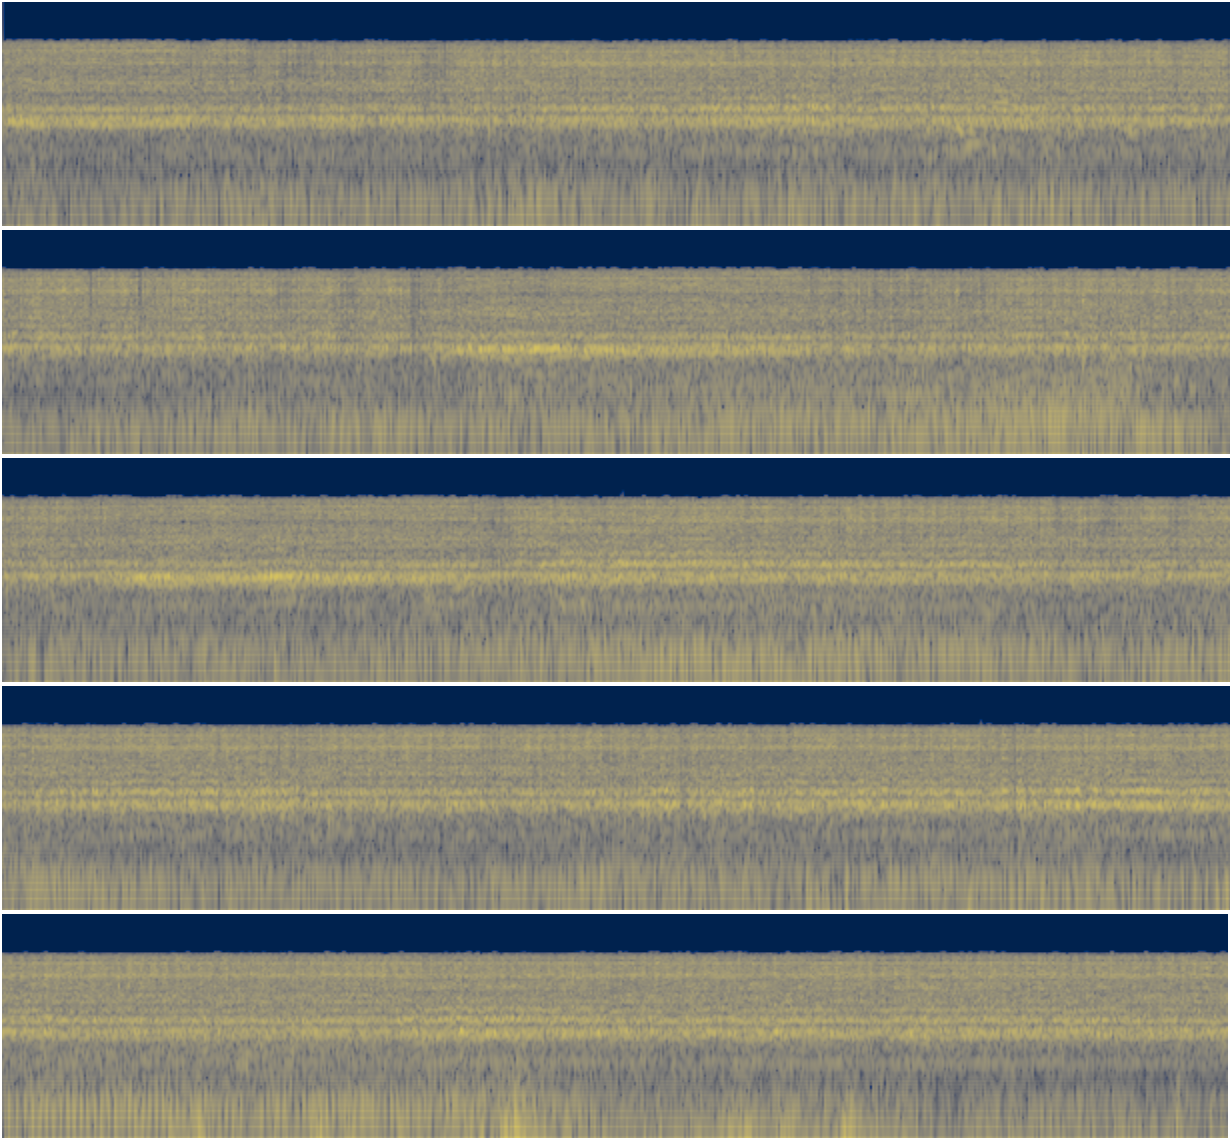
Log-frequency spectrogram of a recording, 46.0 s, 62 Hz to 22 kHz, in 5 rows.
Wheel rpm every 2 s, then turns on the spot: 110, 110, 110, 120, 110, 110, 110, 120, 120, 110, 120, 110, 110, 110, 110, 120, 110, 110, 120, 110, 110, 110, 110.
none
